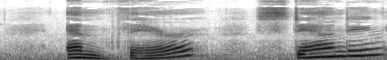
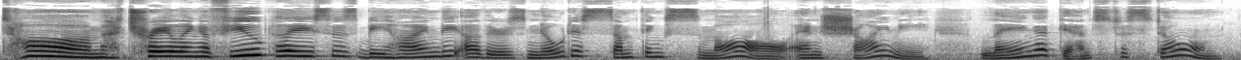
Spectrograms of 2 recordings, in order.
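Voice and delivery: usual speaking voice

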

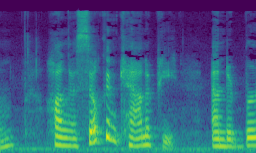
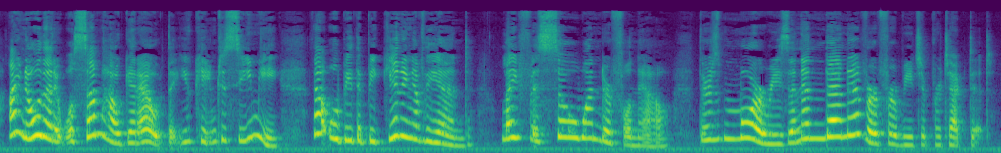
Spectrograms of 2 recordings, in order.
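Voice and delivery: high, anxious creature king; worried Wangdoodle king; 8 semitones higher, 4 dB louder than usual. Acted. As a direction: plead to keep his happy life. King fears losing happiness.

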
